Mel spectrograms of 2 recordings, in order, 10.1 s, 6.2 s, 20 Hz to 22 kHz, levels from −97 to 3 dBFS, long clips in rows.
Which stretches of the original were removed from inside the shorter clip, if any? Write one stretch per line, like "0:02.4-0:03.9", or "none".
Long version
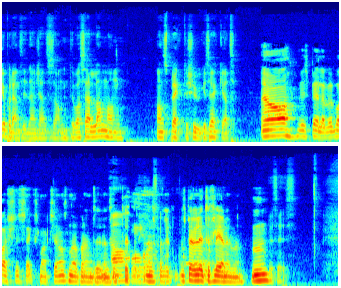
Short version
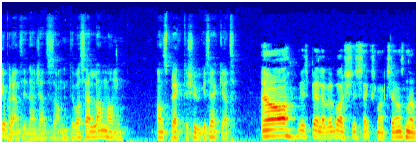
none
